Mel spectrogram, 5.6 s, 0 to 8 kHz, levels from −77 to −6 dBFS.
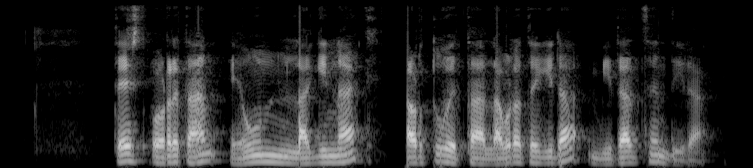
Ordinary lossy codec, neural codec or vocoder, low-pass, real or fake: AAC, 32 kbps; none; 7.2 kHz; real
